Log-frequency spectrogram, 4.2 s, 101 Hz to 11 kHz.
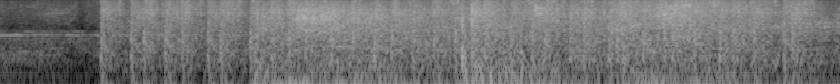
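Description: Rocket launcher fire in the video game Borderlands 2: a dense barrage of booming blasts and rapid explosive bursts, loud and continuous after a sharp opening hit, with no talking.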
